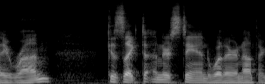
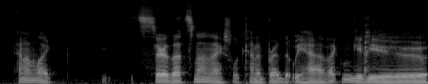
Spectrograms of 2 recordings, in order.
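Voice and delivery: ordinary talk

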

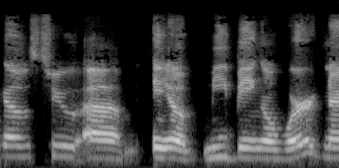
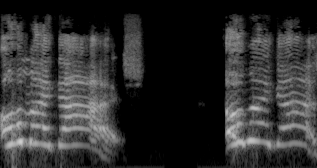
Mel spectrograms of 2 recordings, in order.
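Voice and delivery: overwhelmed-sounding voice. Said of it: "I'm like".

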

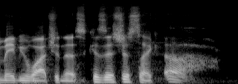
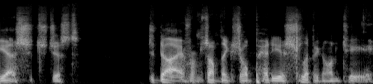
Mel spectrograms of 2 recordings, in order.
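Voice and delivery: put-on Scottish accent, pitched lower; 6 semitones lower, 3 dB quieter than usual. Retelling a scene from the movie: Sean Connery impression. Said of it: "He's like".

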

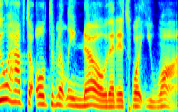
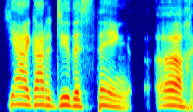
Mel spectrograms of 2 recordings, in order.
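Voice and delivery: put-on unexcited, reluctant tone; 4 dB quieter than usual. Retelling a group member's words about her goal: imitating someone sounding unexcited. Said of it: "she was so not excited about it".

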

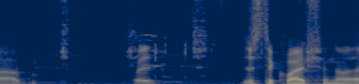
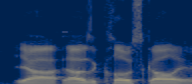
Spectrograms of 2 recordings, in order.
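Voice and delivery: normal talking voice

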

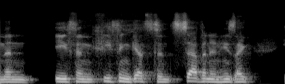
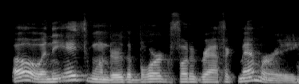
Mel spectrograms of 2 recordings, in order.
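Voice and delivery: normal talking voice

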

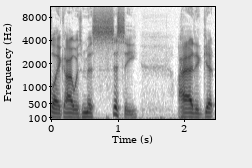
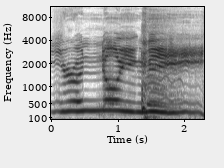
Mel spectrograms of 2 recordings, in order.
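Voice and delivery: very high voice, spoken through clenched teeth; 14 semitones higher, 8 dB louder than usual. Retelling what his wife said to him, imitating speaking through gritted teeth. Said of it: "She gritted her teeth and said".

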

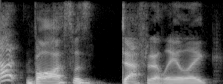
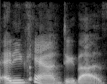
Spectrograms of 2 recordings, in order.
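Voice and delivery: ordinary delivery

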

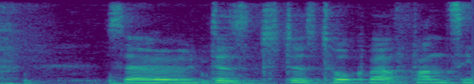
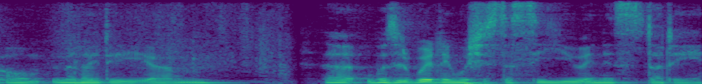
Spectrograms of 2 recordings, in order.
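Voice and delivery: hushed whisper. A servant comes in with a message for the lady, whispering servant. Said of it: "sort of comes in and sort of whispers".

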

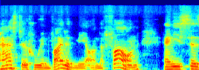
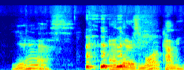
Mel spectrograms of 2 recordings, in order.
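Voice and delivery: put-on calm voice; 2 semitones higher than usual. Retelling a phone call, imitating someone calm. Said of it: "She's always calm".

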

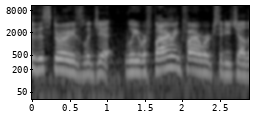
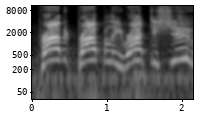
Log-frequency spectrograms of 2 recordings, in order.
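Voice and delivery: mock shrill holler, very high, loud, distant; 11 semitones higher, 5 dB louder than usual. Retelling a warning someone yelled in the woods: imitating someone yelling. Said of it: "I heard someone yell".

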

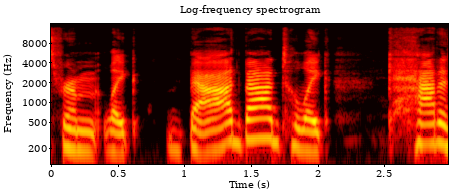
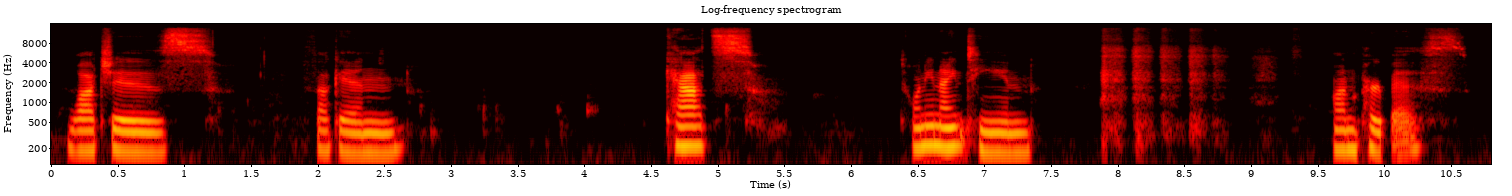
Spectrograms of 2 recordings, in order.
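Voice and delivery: sad, much quieter; 9 dB quieter than usual. A podcast host introduces the show to listeners, sounding sad. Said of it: "You sound so sad".

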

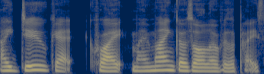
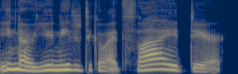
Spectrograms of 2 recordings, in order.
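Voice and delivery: mock condescending, patronizing, superior, talking-down tone; 3 semitones higher than usual. Addressing yourself in your most patronizing voice: mock-patronizing tone. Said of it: "in my most patronizing voice to myself".

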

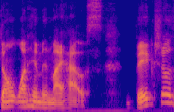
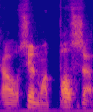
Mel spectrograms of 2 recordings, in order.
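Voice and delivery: imitated drunken mumble, lower; 4 semitones lower than usual. Recapping a scene, voicing a man who drank two bottles of wine: imitating drunk mumbling. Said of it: "he is truly mumbling".

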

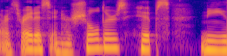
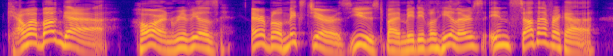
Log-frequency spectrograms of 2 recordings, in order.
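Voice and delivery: loud, clumsy put-on French accent; 3 semitones higher, 5 dB louder than usual. Asked to read a silly headline aloud, the speaker tries a French accent. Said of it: "do i read it with a french accent".

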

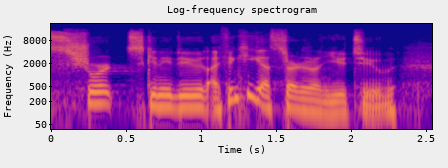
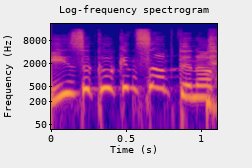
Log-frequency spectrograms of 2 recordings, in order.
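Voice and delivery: generic cartoonish Italian accent, higher pitch. Doing an impression of the Pope, as Family Guy does it: Family Guy Pope voice. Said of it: "what I'm actually doing is Family Guy Pope".

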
